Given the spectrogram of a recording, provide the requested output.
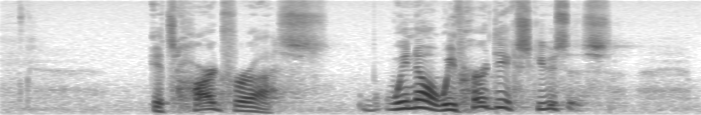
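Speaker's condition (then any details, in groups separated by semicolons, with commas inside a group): No condition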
